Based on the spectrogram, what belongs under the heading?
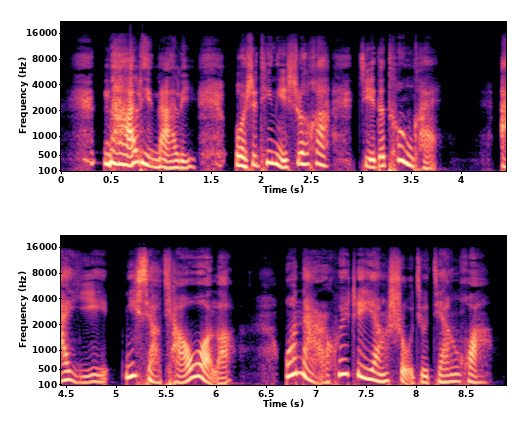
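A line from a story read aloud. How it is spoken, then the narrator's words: Chuckling. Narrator (Chinese): 于乐水呵呵的笑了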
